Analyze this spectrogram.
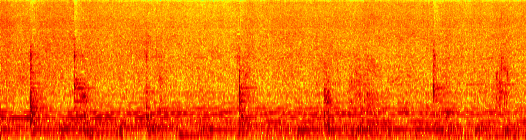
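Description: Wooden spatula stirring pork belly and shrimp paste in coconut milk in a pot, over a steady sizzle. It scrapes and knocks against the pan irregularly, about once a second.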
